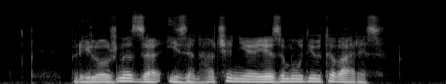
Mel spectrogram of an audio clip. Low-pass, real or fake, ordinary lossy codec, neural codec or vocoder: 19.8 kHz; fake; none; vocoder, 48 kHz, 128 mel bands, Vocos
